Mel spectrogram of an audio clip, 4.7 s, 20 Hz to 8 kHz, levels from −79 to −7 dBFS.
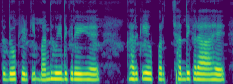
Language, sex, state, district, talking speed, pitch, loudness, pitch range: Hindi, female, Uttar Pradesh, Lalitpur, 180 wpm, 200 Hz, -14 LUFS, 195-210 Hz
